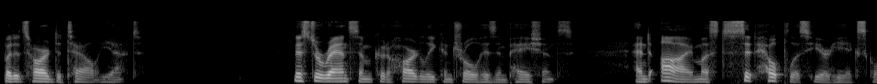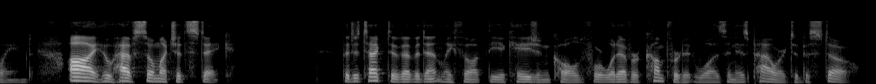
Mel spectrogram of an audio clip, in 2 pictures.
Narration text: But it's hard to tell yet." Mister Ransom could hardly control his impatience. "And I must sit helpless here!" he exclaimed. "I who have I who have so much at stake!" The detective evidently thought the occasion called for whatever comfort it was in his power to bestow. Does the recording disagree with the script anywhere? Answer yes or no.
yes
